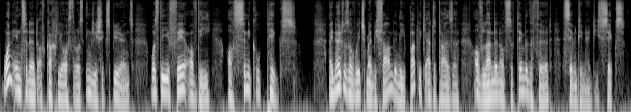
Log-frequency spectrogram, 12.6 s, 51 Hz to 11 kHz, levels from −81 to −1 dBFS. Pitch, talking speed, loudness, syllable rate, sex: 110 Hz, 145 wpm, -20 LUFS, 5.5 syllables/s, male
